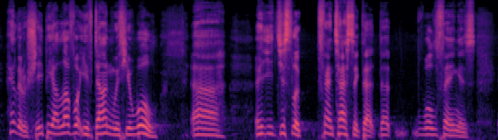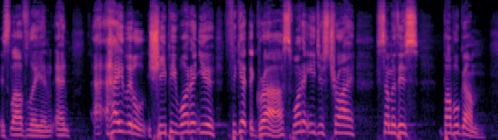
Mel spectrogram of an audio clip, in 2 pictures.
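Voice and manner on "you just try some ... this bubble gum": ordinary talk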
